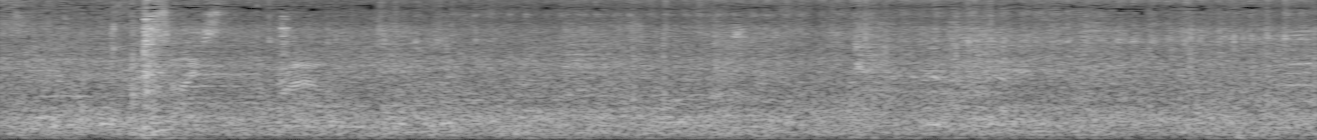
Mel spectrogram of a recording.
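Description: Live steam garden-scale model locomotive running along the track with its coaches, amid the steady chatter of an exhibition hall crowd.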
